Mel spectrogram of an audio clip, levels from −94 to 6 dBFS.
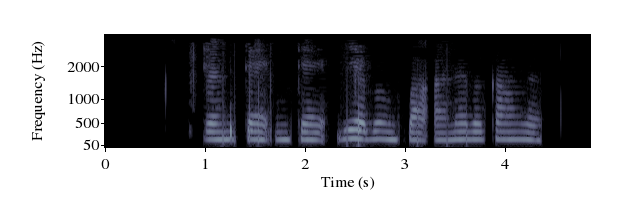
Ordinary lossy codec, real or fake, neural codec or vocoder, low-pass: MP3, 16 kbps; real; none; 3.6 kHz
